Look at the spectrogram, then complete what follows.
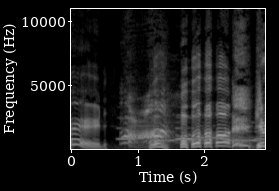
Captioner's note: Terrence squawking; laughing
